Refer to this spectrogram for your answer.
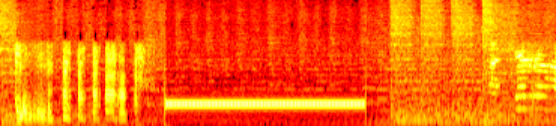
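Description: A phone call ringing out: one steady, mid-pitched ringback tone holds for about two seconds, loud and unbroken, with people talking before and after it.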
